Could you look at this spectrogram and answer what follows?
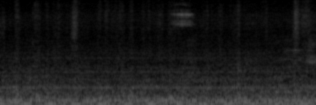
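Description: A teacher writes an answer on a board during a science class, with faint, soft scratching strokes in short bursts against low room hum.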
